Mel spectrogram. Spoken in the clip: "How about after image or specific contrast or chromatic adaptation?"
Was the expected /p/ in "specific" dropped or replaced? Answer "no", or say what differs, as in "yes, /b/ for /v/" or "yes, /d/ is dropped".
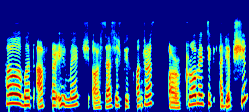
yes, /p/ is dropped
